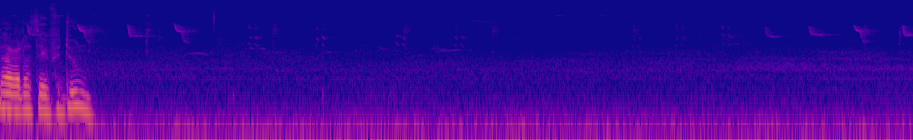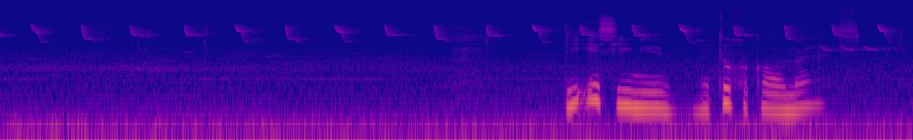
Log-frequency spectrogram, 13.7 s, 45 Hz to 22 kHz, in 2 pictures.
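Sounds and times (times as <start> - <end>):
speech: 0.0 - 0.8, 11.1 - 13.3
common chiffchaff singing: 11.1 - 13.5.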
